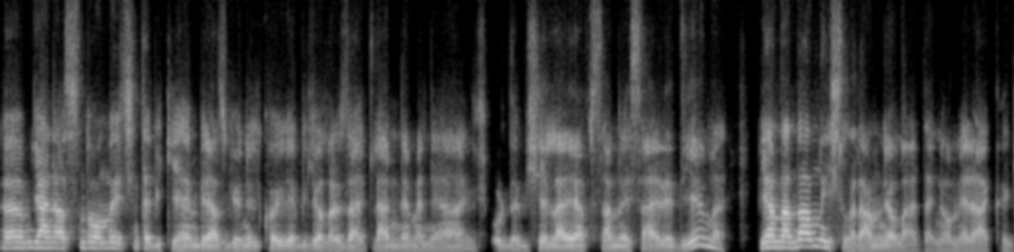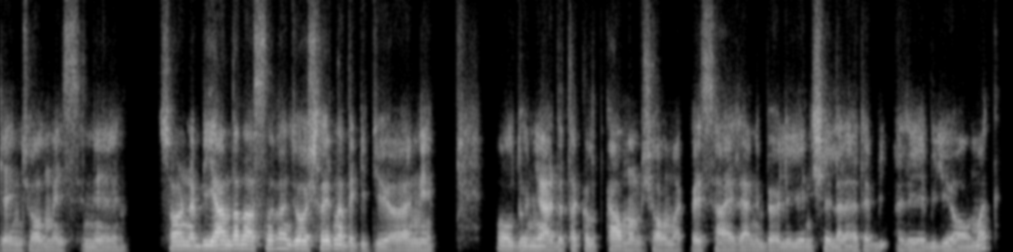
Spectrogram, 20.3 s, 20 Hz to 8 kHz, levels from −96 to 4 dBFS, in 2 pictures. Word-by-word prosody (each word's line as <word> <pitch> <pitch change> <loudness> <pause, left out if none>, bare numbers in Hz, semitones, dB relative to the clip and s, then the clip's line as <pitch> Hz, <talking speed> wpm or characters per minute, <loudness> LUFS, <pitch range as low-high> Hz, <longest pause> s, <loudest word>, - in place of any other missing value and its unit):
Emm, 175 0 +3
yani, 175 -1 +6
aslında 170 +2 +2
onlar 170 +1 +4
için 170 +1 -2
tabii 160 - 0
ki 115 -3 -3
hem 120 0 +1
biraz 115 -1 +3
gönül 115 +2 -3
koyabiliyorlar. 125 0 0
Özellikle 110 0 -2
annem, 115 +1 -2
hani, 110 -1 -6
aaa, 125 +1 -3
"İş 130 -3 -14
burada 125 -2 -4
bir 115 - -7
şeyler 115 -1 +3
yapsan." 120 0 +1
vs. - - -7 0.4
diye 130 - +1
ama 240 -4 -2 0.3
bir - - +3
yandan 185 0 +8
da 220 - +10
anlayışlılar, 195 - +2
anlıyorlar 120 +3 -1
da, - - -6
hani, 100 +1 -8
o 105 - -6
merakı, 100 -1 -3
genç 95 0 -6
olma 105 0 -4
hissini. 100 +1 -7 0.4
Sonra 125 -2 +1
bir 130 - +1
yandan 135 +1 +6
aslında 140 +1 +2
bence 145 -3 +2
hoşlarına 135 0 +3
da - - 0
gidiyor. 100 0 -5
Hani, 105 0 -2 0.6
olduğun 115 -2 -3
yerde 110 -1 +2
takılıp - - -6
kalmamış 105 -4 -2
olmak - - -4
vs. - - -3
hani, 105 -1 -3
böyle, 105 0 -4
yeni 105 0 -5
şeyler 105 +1 -1
arabi 95 -2 -6
arayabiliyor 105 +1 -6
olmak. 100 +1 -5
115 Hz, 170 wpm, -25 LUFS, 105-135 Hz, 0.6 s, da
